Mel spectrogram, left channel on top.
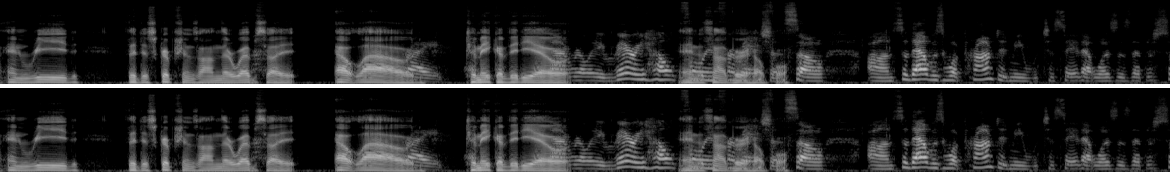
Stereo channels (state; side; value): identical; both; correlation 1.00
